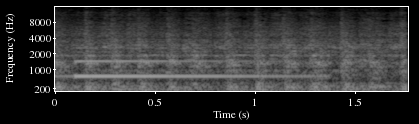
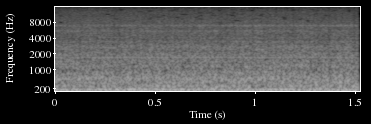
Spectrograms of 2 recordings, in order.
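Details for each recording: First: 2002 Chevy Silverado 4.3 litre that died while driving and now cranks but won't start: starter spins the engine at an even, steady cadence but it never catches; compression judged fine, so a mechanical problem is thought unlikely. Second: 2002 Chevy Silverado 4.3-litre after a crank-no-start caused by a defective distributor rotor and cap, replaced; now a steady, smooth, low-pitched idle with no misfire. A coolant leak is blamed for ruining the rotor and cap.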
